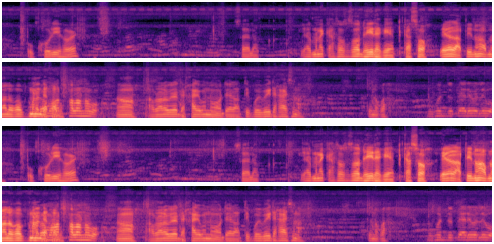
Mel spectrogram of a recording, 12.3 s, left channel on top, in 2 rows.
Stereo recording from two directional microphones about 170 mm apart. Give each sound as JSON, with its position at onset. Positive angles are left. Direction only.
{"t": 0.3, "sound": "speech", "side_deg": -5}
{"t": 2.9, "sound": "speech", "side_deg": 0}
{"t": 6.5, "sound": "a man's voice", "side_deg": 15}
{"t": 6.9, "sound": "speech", "side_deg": -35}
{"t": 7.5, "sound": "speech", "side_deg": -5}
{"t": 8.4, "sound": "speech", "side_deg": 15}
{"t": 11.5, "sound": "speech", "side_deg": -35}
